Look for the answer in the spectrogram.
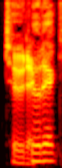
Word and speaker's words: Tudyk: Tudyk.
